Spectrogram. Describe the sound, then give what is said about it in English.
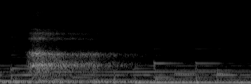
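A deep breath in and out during a guided breathing exercise, heard as a single breathy rush that fades gently, set over steady sustained musical tones. “Let us take a deep breath in and a deep breath out.”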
